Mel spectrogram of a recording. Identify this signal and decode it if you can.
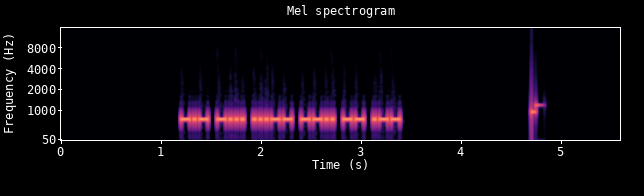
Morse code, heard as a keyed tone, about 40 wpm, 700 Hz. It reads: KB3ZMW
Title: USA Call Signs - 6 Characters - 2x Character Spacing - 40wpm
